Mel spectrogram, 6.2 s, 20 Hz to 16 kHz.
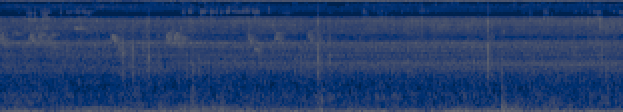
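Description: Faint running of a Hornby OO gauge 8F model steam locomotive: a low motor hum and wheels rolling slowly over track points, with a few light clicks.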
